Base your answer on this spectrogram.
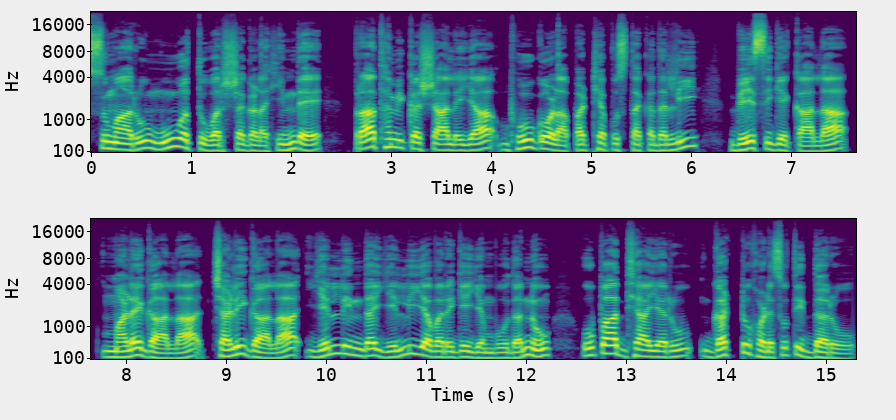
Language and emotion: Kannada, neutral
